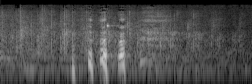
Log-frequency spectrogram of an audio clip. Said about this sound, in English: Let's give my husband a round of applause, y'all. He's helping me today.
